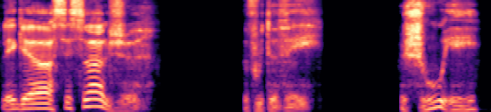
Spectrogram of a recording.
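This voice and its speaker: Slow husky cartoon gambler, deep, offhand, couldn't care less. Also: male voice, huge pitch swings, exaggerated voice. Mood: nonchalant. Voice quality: very husky, breathy, low. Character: laid-back, reckless gambler who plays for fun. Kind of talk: animated cartoon dialogue.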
